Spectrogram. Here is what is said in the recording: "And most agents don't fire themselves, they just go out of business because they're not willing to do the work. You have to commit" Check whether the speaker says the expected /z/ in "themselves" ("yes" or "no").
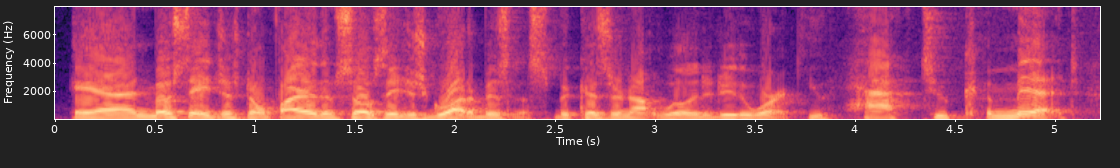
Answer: yes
